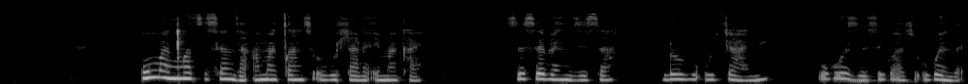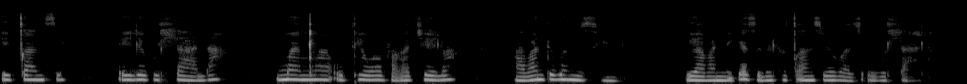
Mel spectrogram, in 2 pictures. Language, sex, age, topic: North Ndebele, male, 25-35, health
